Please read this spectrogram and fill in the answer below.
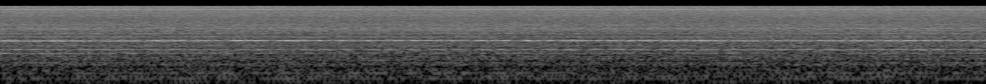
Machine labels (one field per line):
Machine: fan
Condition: normal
